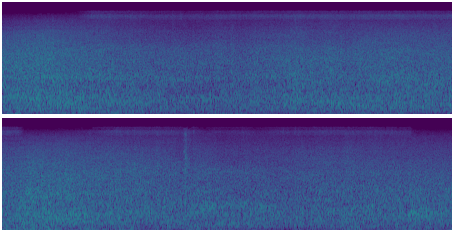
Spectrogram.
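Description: Lake Michigan surf washing steadily onto the shore, with wind buffeting the microphone.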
